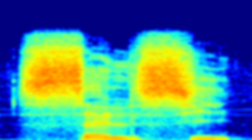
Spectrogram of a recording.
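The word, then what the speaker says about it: celles: and then sa all right feminine plural seli okay don't pronounce the final seli all right so let's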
